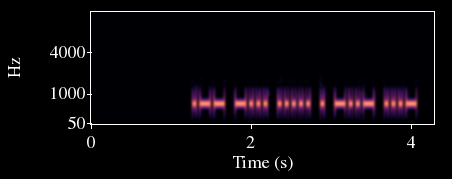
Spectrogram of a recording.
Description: Morse code, heard as a keyed tone, about 26 wpm, 700 Hz. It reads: WB5EXV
